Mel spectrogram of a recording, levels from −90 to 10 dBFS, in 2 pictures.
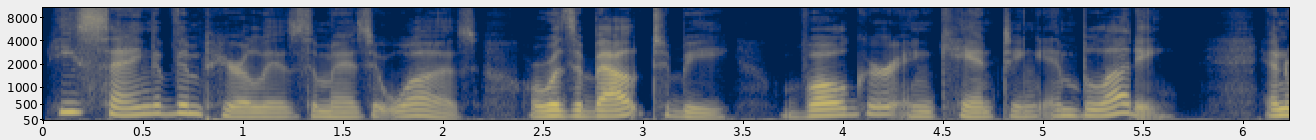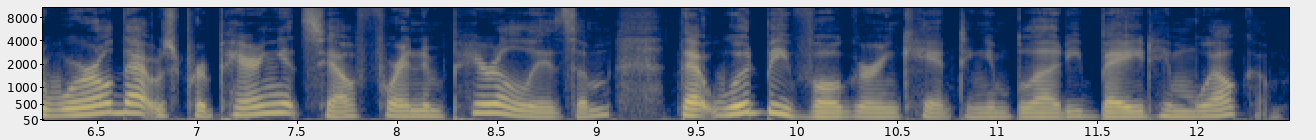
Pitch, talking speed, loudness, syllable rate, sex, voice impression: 170 Hz, 175 wpm, -20 LUFS, 5.1 syllables/s, female, feminine, slightly middle-aged, slightly powerful, clear, slightly sharp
